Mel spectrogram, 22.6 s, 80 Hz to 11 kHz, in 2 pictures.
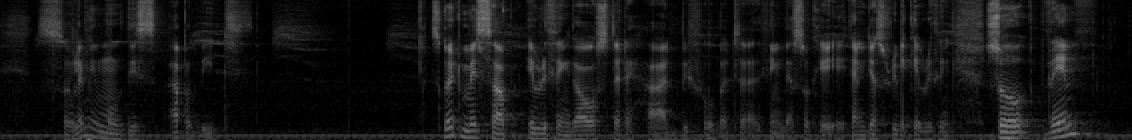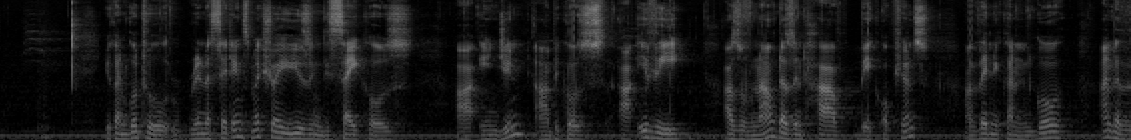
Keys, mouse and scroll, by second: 0.8 g, 5.0 click, 5.5 `, 6.4 scroll up 1, 7.1 `, 9.9 a, 10.7 Tab, 16.3-16.8 drag, 17.4-17.8 scroll down 2, 17.8 `.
